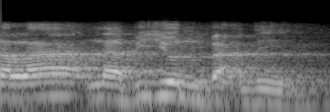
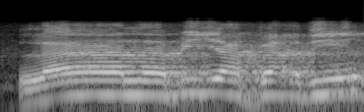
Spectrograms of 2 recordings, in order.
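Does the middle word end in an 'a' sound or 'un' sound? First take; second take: un; a. First: The middle word ends with an 'un' sound. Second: The middle word ends with a short 'a' sound. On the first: La is a prophet after me. The speaker calls it wrong. "dibaca la nabiyyun ba'di" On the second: There is no prophet after me. The speaker calls it right. "ada juga yang membaca hadis"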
